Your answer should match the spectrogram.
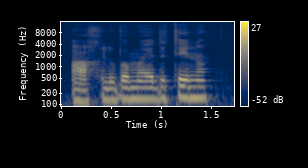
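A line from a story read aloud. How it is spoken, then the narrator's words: Plain. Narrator (Ukrainian): сказала Катерина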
